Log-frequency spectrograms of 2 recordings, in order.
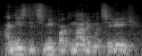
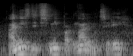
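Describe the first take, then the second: First: The voice sounds pompous and overly solemn. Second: The voice sounds restrained, without pompous pathos. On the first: The speaker calls it wrong. "Опять какой-то этот пафос ненужный" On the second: The speaker calls it right. "получше, чем было"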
